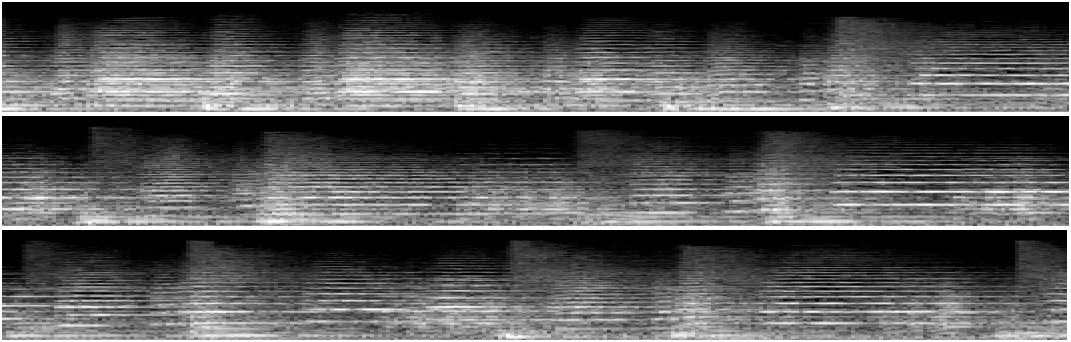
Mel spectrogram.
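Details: Orchestral brass music plays throughout, with horns and trombones and no animal sound.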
